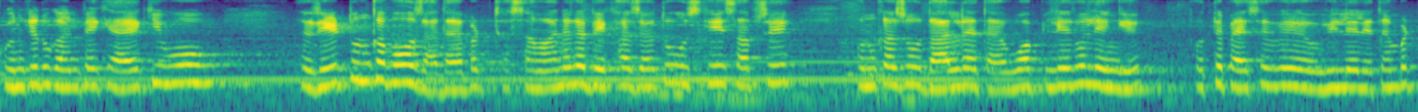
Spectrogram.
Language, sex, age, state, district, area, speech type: Hindi, female, 18-30, Uttar Pradesh, Bhadohi, rural, spontaneous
